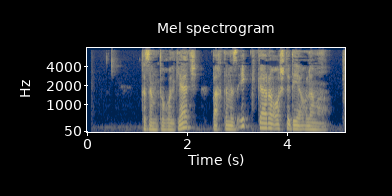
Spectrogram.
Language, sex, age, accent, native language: Uzbek, male, 18-24, Qashqadaryo, Tajik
